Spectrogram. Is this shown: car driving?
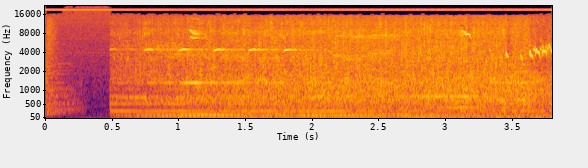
no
